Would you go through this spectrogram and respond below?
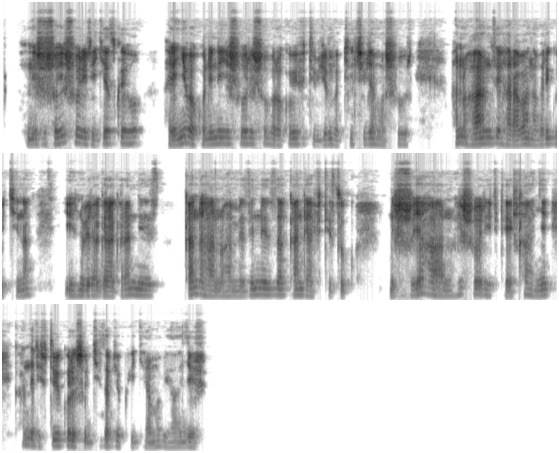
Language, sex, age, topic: Kinyarwanda, male, 18-24, education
